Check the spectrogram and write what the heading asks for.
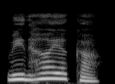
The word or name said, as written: ವಿಧಾಯಕ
